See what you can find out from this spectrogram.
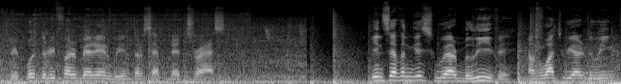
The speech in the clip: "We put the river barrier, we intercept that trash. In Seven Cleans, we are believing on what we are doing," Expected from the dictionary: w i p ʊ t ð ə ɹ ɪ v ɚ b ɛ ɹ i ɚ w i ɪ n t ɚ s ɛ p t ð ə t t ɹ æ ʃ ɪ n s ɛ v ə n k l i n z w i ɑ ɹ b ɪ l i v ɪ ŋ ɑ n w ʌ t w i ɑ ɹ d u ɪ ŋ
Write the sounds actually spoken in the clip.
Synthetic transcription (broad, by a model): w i p ʊ t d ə ɹ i f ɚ b ɛ ɹ i ɚ w i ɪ n t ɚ s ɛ p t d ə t s ɹ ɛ s ɪ n s ɛ v ə n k i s w i ɑ ɹ b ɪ l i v ɑ n w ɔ t w i ɑ ɹ d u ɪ ŋ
